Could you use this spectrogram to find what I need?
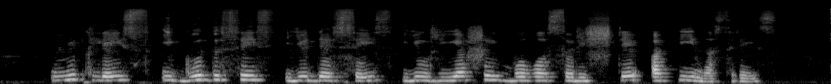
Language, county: Lithuanian, Alytus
